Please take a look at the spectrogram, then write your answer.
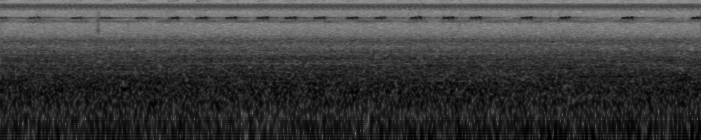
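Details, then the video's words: Cricket calling indoors in a dark room at night: short, high, bright chirps repeated steadily about two to three times per second, over a constant low hiss and hum of room noise. "Sound of emptiness and crickets in the room"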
